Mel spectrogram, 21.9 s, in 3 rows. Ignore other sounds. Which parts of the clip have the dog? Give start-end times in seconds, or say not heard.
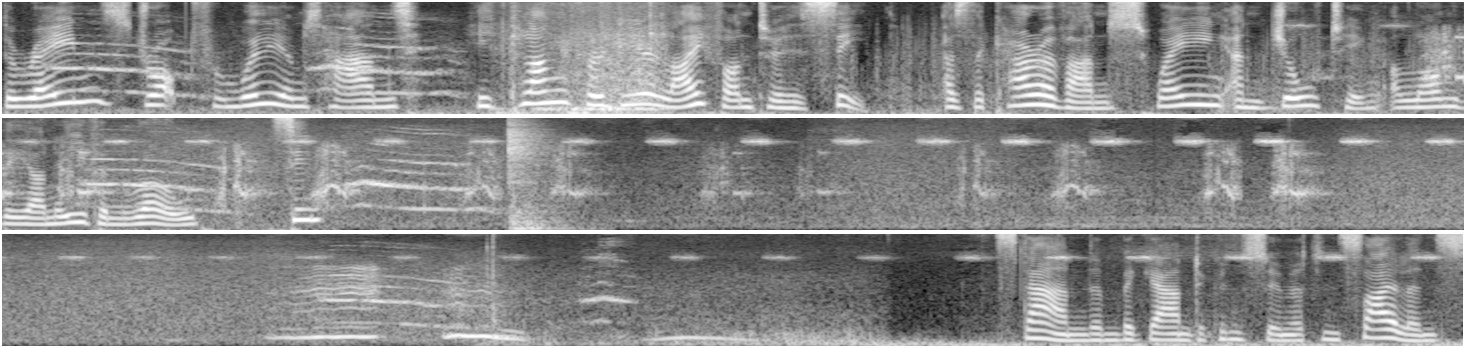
6.5-14.0.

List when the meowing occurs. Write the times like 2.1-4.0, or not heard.
0.2-2.4, 7.7-9.8, 16.1-17.8.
